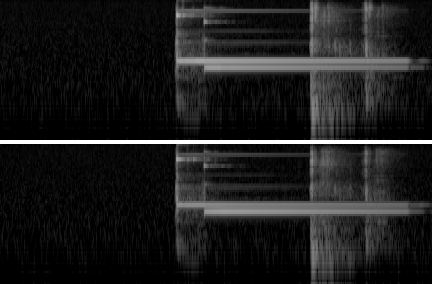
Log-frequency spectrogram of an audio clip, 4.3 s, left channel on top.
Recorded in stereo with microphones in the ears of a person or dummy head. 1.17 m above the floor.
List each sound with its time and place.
1.8 s a doorbell: 15° left (ahead or behind), 1.5 m
3.1 s a squeak: 20° left (ahead or behind), 3.5 m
